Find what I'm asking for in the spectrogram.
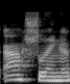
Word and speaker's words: Aisling: I figured with the name, because it's pronounced Aisling according to the audiobook, but it's A-I-S-L-I-N-G. So that's like some sort of Gaelic for sure.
